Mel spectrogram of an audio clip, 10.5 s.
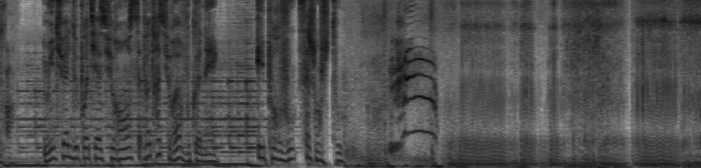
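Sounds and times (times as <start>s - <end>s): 
speech: 0.7s - 7.4s
low rumbling purr: 5.2s - 10.5s
cat meowing: 5.8s - 6.6s.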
